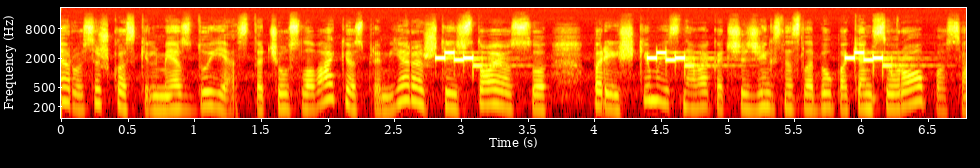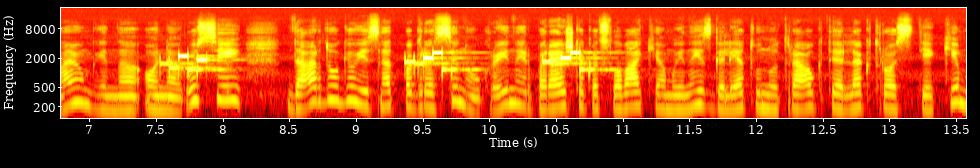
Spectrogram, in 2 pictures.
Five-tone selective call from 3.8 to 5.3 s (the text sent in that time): 88784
